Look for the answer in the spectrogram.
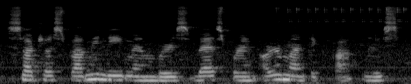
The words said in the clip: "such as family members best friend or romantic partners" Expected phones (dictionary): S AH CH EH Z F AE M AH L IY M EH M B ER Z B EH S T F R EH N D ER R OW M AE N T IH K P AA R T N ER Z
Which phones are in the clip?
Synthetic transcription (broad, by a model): S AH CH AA S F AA M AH L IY M EH M B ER S B EH S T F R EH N ER R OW M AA N T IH K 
